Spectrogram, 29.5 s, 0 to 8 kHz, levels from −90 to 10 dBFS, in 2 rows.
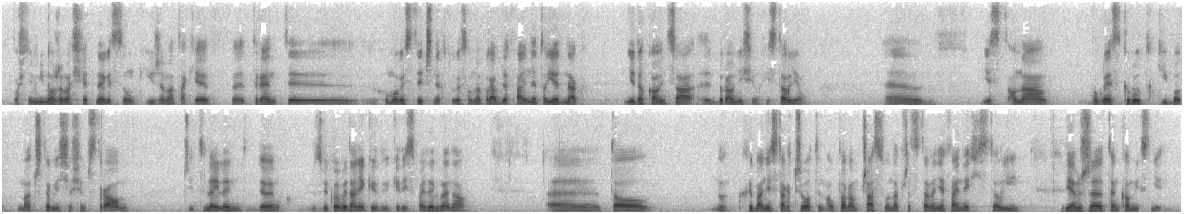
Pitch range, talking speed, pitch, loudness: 100-120 Hz, 115 wpm, 110 Hz, -21 LUFS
